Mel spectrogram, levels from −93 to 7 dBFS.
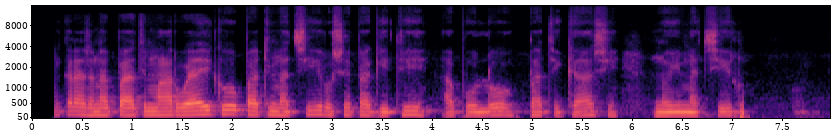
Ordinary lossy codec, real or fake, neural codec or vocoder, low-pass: Opus, 32 kbps; fake; codec, 44.1 kHz, 7.8 kbps, DAC; 14.4 kHz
